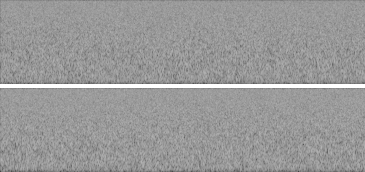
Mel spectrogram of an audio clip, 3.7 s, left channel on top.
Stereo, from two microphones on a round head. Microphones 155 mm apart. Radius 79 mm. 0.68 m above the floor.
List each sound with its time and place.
Only background noise.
